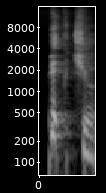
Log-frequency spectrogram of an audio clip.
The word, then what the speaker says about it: picture: Ch, picture. So the word picture, ch, take note of that sound.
